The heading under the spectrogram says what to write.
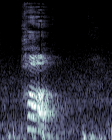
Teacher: बोलते समय आपके दोनों ओंठ आपस में टकराते हैं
